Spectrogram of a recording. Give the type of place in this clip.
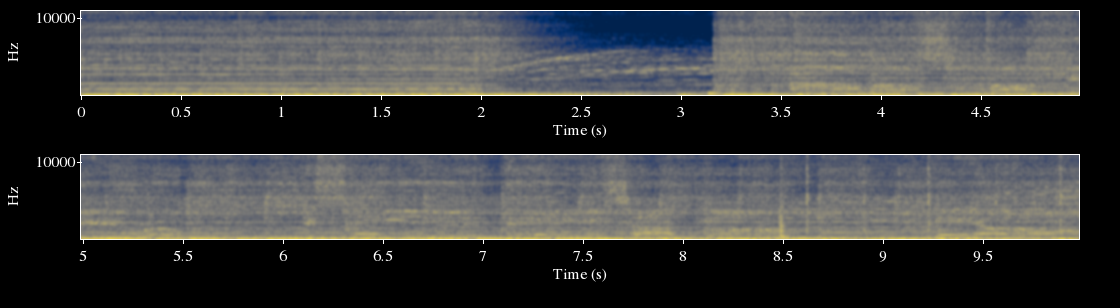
car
